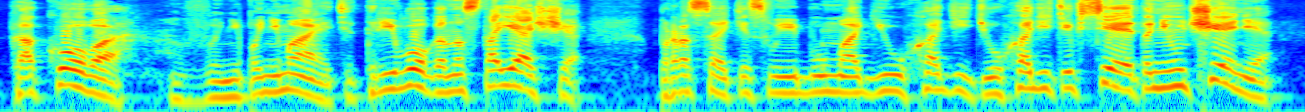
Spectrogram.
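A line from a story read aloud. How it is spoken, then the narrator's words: Shouting for all to hear. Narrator (Russian): Последние слова он прокричал, чтобы его услышали все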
